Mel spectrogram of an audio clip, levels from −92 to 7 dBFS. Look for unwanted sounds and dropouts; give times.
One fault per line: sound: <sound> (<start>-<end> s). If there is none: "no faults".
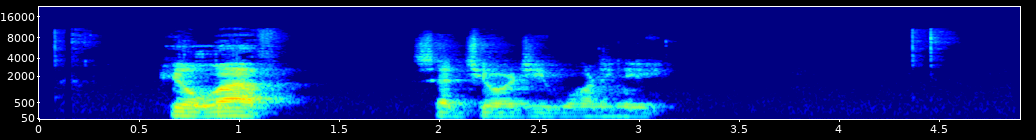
no faults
